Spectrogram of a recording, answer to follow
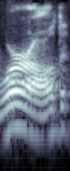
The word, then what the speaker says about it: world: You're combining them into the sound of Yeah, the O-R in world is pronounced like just like E-R, like teacher.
